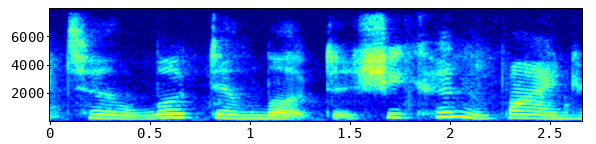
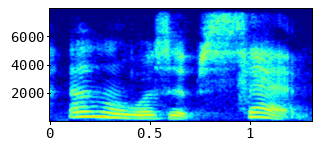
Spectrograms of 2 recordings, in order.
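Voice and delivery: plain reading voice

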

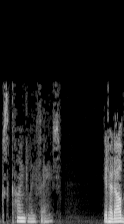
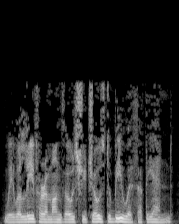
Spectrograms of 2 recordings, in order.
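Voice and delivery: solemn, slightly lowered voice; grave; 3 semitones lower than usual. A narrator's reading. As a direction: pronounce it gravely. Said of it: "his companion said gravely".

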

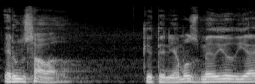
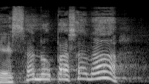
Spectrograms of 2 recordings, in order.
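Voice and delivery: mocking voice; 8 semitones higher than usual. Mocking people who say it.

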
